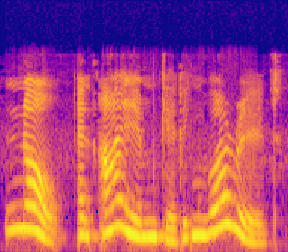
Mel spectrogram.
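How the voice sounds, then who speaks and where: A woman's voice: high voice, big pitch swings, unhurried, exaggerated voice. Woman doing a stressed-out dad mechanic, earnest, muffled recording. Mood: worried. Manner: anxious, earnest. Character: worried hardworking father mechanic.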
